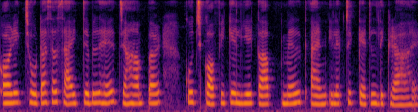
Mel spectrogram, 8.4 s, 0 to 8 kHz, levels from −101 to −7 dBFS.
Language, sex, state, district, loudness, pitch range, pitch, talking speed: Hindi, female, Uttar Pradesh, Budaun, -36 LUFS, 235-260 Hz, 245 Hz, 150 wpm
